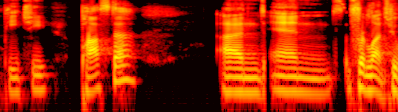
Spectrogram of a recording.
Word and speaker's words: pici: and tried the Pici, it's Pici, just pronounce it Pici, pasta. And for lunch, we went down there for lunch. We had peachy pasta, and then I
